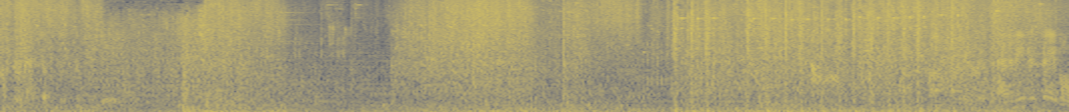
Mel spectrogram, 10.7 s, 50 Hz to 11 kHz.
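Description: Gunfire in Mass Effect 2, with loud, dense fusillades, booms and crashes filling the whole stretch and a sharp burst near the two-second mark. A faint synthetic voice may sit beneath the barrage.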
